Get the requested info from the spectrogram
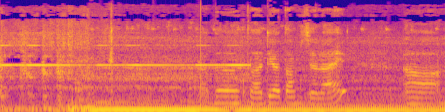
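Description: A car's engine starts about a second in and runs with a steady low rumble heard inside the cabin, under a high steady chime tone that stops halfway through. A song with singing comes on over it soon after.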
